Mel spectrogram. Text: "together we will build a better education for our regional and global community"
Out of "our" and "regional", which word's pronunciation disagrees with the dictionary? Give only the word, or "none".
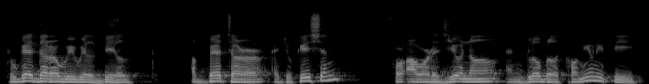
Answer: regional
